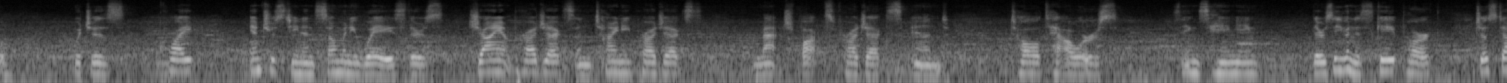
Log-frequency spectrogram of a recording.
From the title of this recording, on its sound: Live from São Paulo Biennial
